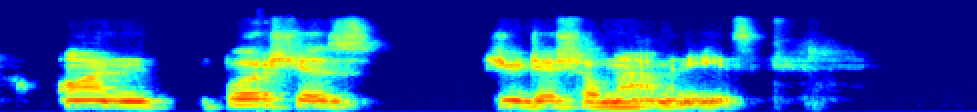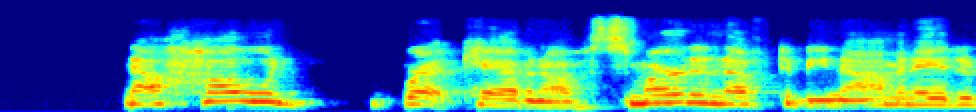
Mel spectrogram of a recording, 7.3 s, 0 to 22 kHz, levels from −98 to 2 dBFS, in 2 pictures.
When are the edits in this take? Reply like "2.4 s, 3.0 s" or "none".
none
